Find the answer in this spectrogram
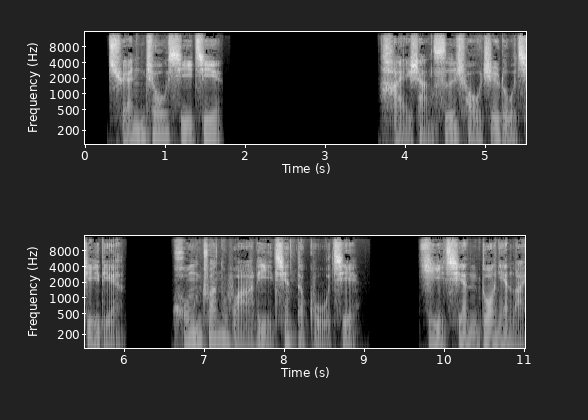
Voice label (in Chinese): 男 纪录片 娓娓道来 古色古香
